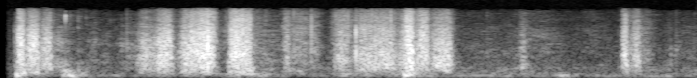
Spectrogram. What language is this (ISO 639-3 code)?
uzb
